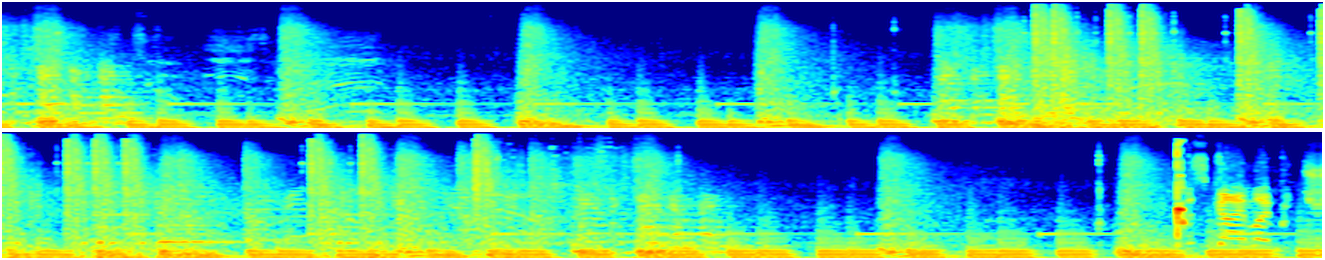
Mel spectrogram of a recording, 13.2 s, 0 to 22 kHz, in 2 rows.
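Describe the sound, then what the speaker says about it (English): Gunfire in a GTA 5 police mod shootout, a rapid run of sharp cracking shots and impacts over a steady low engine drone, dense through the middle with one louder snap near the end. "I was going to blow by, but I heard shots."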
